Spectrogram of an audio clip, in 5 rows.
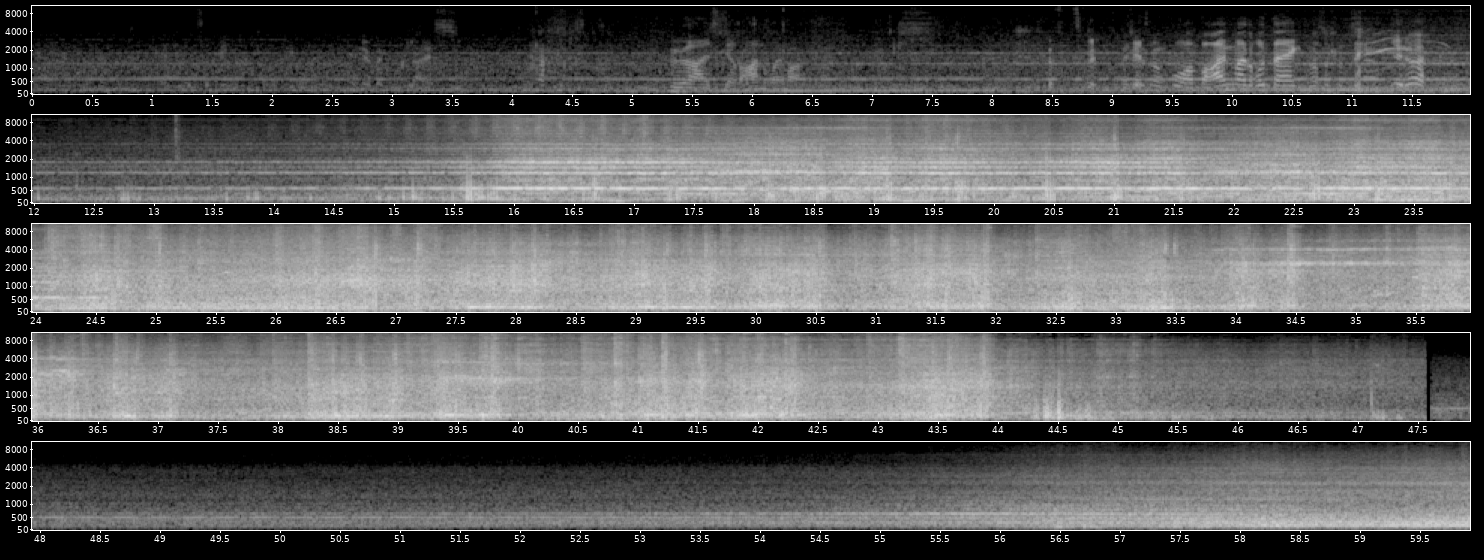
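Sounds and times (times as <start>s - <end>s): steady high tone: 0.0s - 38.2s, 47.5s - 59.1s
train wagons rumbling overhead: 0.9s - 47.6s, 53.9s - 59.9s
high squeal: 2.7s - 28.5s, 33.2s - 37.8s.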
